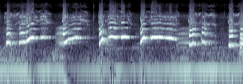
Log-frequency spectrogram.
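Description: A dog with chronic skin disease, itching and allergies whimpers and yelps during treatment, giving repeated high, wavering cries in short bursts close to the listener, with pauses between them.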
